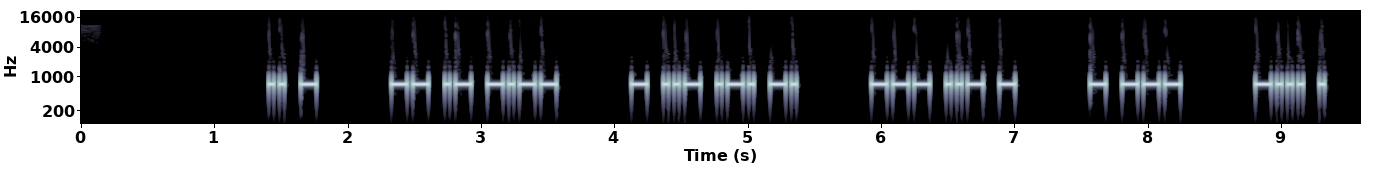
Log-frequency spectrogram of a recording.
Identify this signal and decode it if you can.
Morse code, heard as a keyed tone, about 30 wpm, 700 Hz. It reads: IT MAY TURN OUT TO BE
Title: 2x Word-Spacing - Sentences from Top 400 Words - 30wpm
